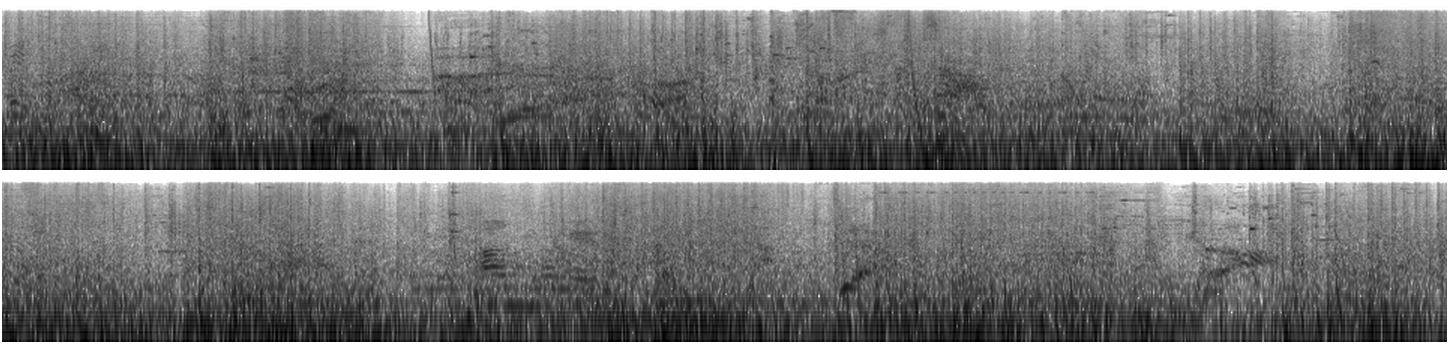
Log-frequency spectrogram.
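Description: Fiery explosions burst and rumble.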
